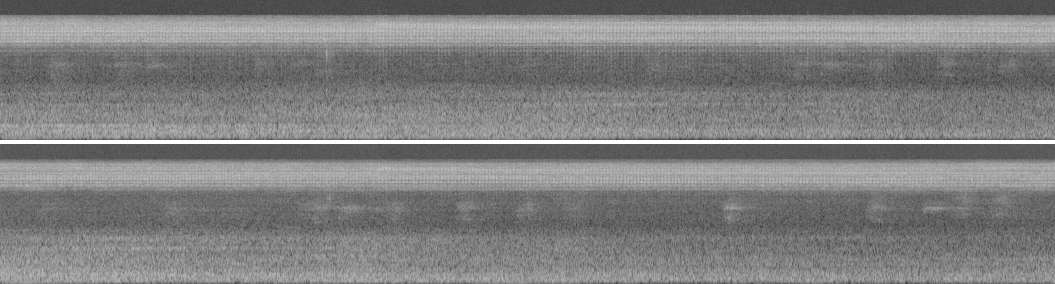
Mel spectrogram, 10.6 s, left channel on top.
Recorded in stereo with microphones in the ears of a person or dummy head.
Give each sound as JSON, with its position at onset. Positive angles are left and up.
{"t": 0.0, "sound": "an insect", "side_deg": 75, "distance_m": 5.0}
